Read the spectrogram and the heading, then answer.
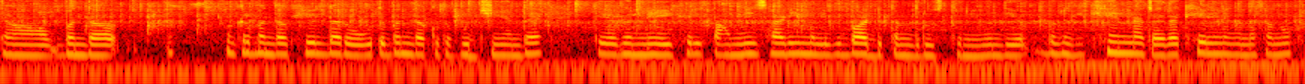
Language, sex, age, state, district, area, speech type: Dogri, female, 18-30, Jammu and Kashmir, Kathua, rural, spontaneous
